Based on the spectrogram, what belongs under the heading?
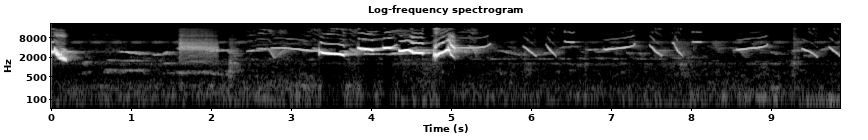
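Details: Oriental magpie-robin morning song exchange, harsh in style: a run of thin rising whistles and sweeps, then a series of short downward-slurred whistled notes repeated about twice a second.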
